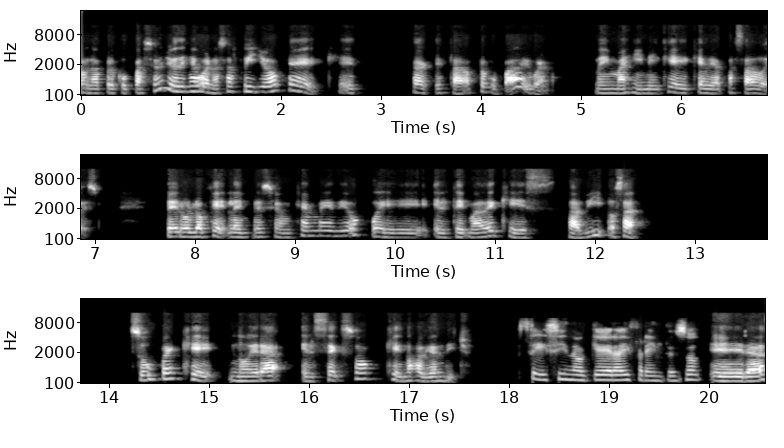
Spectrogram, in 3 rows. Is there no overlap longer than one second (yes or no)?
yes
